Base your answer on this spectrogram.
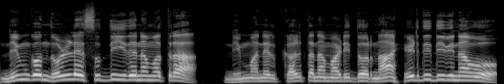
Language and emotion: Kannada, happy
